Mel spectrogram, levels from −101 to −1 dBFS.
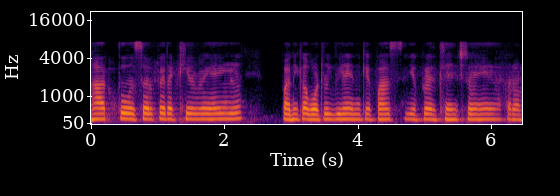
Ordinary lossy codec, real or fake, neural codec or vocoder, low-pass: none; fake; codec, 16 kHz, 1 kbps, FunCodec, trained on Chinese and English, 50 frames a second; 7.2 kHz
